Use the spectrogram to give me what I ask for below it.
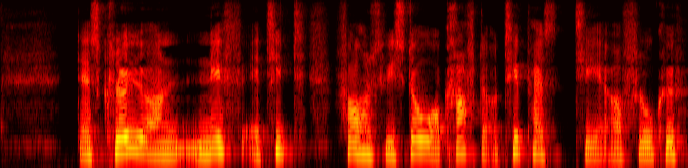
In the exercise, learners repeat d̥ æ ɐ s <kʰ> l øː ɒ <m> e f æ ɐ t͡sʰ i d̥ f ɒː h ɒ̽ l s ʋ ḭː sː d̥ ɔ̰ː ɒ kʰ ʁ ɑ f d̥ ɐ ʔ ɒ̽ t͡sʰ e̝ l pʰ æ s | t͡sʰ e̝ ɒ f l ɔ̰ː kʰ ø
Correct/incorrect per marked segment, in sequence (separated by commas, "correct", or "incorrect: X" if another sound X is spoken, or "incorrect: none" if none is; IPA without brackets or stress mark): correct, incorrect: n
